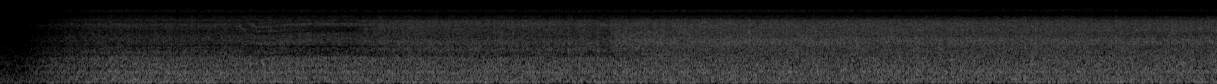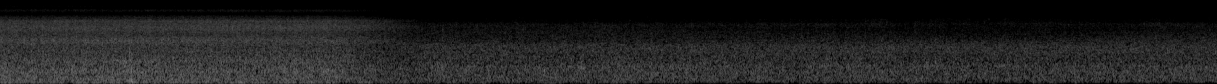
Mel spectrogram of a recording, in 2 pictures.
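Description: Mountain stream in Rocky Mountain National Park rushing over rocks, a dense, steady roar of flowing water heard close and unbroken for the full length, with no voices.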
